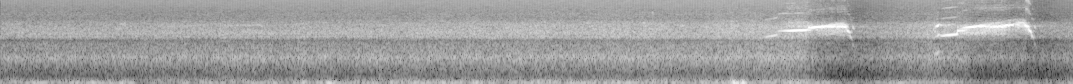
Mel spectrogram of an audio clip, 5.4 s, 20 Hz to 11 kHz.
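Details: Bald eagle at the West End live cam on 29 September 2023 around 07:05; after steady low rumbling background, two thin, rising whistled calls come near the end, the second slightly longer.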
